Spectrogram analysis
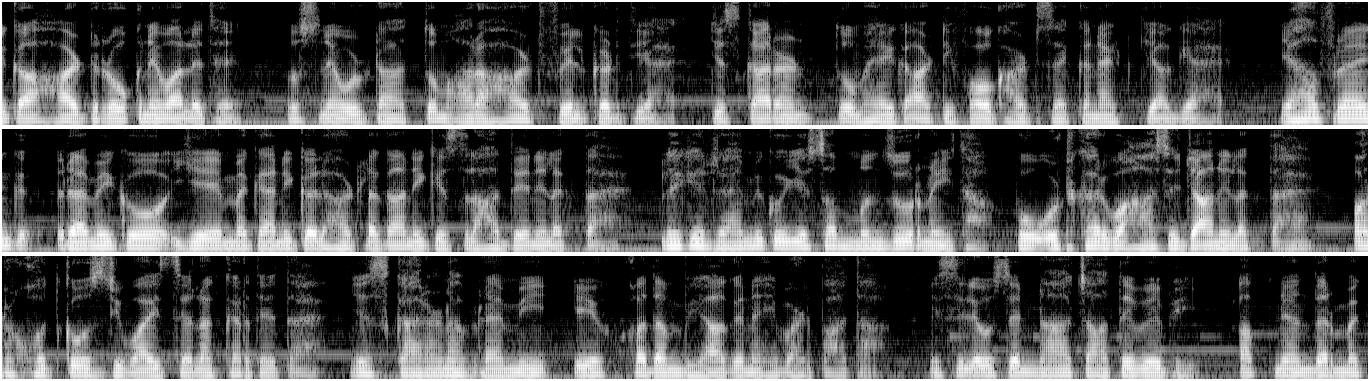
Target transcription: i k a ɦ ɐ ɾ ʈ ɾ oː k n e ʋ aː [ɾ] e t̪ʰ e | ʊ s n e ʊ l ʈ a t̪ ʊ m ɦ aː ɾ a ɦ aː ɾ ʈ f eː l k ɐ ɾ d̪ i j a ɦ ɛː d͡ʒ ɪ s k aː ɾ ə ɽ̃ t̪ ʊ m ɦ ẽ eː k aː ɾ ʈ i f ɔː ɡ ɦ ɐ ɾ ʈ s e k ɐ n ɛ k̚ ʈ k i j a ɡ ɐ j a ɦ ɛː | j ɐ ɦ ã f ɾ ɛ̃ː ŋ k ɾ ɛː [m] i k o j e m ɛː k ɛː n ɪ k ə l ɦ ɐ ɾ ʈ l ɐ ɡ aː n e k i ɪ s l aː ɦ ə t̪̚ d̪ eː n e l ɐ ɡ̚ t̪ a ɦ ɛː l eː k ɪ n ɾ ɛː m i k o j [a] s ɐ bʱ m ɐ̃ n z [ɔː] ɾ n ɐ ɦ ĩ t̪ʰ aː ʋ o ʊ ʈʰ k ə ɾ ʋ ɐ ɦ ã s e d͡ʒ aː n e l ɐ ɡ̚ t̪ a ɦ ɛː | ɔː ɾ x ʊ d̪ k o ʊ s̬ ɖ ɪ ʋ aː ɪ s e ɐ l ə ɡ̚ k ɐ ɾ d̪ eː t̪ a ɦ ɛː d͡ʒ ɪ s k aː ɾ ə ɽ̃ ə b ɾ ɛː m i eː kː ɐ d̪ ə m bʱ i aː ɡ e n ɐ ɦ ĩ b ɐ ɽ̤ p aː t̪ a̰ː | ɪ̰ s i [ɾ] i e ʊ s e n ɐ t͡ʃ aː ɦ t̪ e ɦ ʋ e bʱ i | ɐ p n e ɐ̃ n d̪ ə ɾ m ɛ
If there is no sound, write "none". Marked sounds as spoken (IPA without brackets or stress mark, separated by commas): l, m, e, uː, l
